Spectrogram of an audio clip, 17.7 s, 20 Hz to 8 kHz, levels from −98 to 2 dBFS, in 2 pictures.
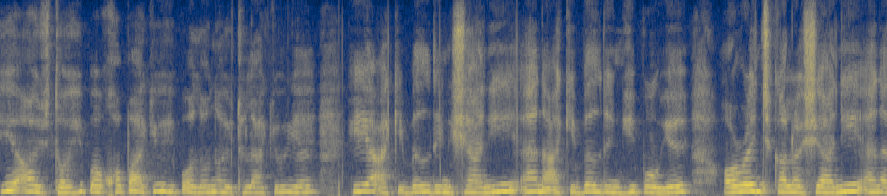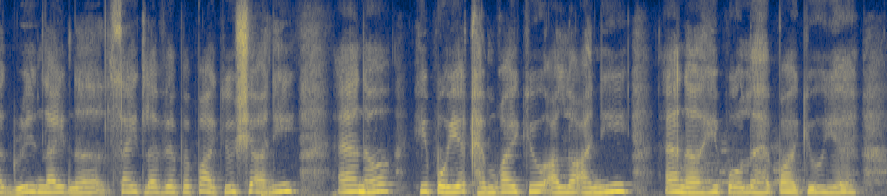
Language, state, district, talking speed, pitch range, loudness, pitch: Sumi, Nagaland, Kohima, 90 wpm, 215-245 Hz, -17 LUFS, 230 Hz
